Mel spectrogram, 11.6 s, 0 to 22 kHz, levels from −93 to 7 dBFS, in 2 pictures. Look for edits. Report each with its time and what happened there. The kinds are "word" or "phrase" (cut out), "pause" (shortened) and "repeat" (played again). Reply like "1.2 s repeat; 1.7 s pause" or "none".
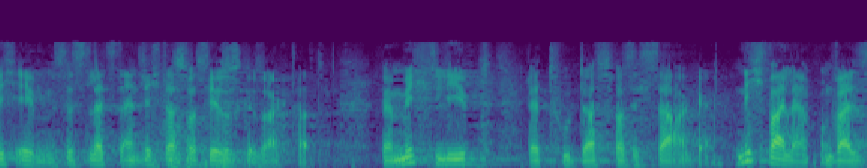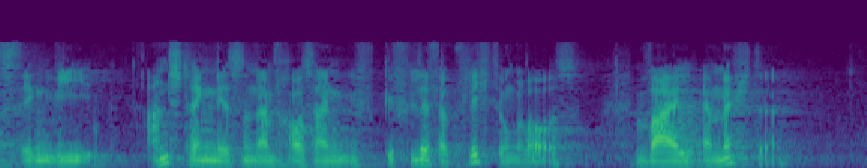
5.4 s word; 10.0 s word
